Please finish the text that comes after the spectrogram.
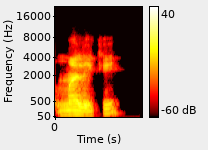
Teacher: caranya baca riwayat Qalun dengan memendekkan ma-nya menjadi ma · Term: pendek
